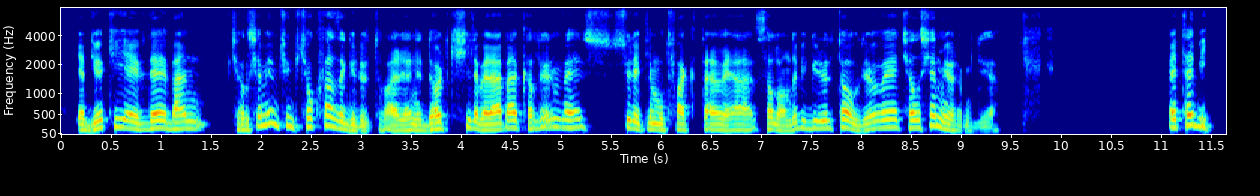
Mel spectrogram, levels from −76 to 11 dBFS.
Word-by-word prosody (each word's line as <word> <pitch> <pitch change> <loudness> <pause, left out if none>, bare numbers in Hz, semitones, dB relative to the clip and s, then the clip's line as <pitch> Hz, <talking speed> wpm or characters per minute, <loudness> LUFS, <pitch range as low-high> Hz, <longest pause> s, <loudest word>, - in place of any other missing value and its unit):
Ya, 135 -2 0
diyor 165 +7 +2
ki 195 -1 -1
"Evde 170 +2 +4
ben 165 +11 -1 0.2
çalışamıyorum 220 - -2
çünkü 225 -4 -5
çok 200 -1 -3
fazla 215 -8 +2
gürültü 120 - -5
var." 120 - 0
Yani, 125 -1 -2
"4 155 +1 +3
kişiyle 180 +3 -2
beraber 140 +7 +4
kalıyorum 190 +5 -3
ve 185 +1 +2
sürekli 165 -6 -4
mutfakta 135 0 -1
veya 130 +1 -2
salonda 145 +1 -2
bir 180 - -5
gürültü 175 +2 -1
oluyor 145 +1 +1
ve 190 0 +1
çalışamıyorum." 180 - -1
diyor. 105 +5 -13 1.7
E, 185 +1 +3
tabii. 220 -1 +2
165 Hz, 150 wpm, -21 LUFS, 130-190 Hz, 1.7 s, Evde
